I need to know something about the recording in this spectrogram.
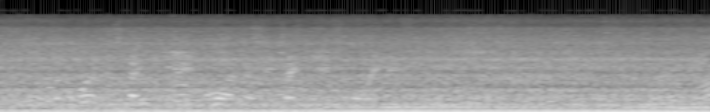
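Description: Tyres screech as they spin on the track.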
